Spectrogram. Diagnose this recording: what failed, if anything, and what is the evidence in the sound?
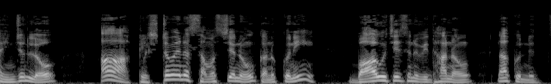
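The codec stage likely failed through MP3 compression: throughout the speech, treble stops dead at 10.6 kHz, a flat ceiling on a spectrogram, and plainly audible swirly, watery artefacts from weak bands blinking between frames show as scattered holes, which fits a bitrate around 40 kbps.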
